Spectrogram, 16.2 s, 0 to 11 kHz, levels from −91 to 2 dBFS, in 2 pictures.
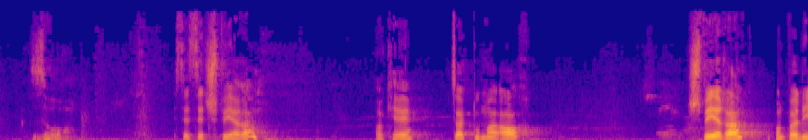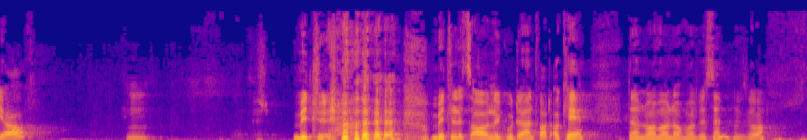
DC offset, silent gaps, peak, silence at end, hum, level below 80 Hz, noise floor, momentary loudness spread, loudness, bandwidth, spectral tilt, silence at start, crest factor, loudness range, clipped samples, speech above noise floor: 0.2%; none; -2 dBFS; 0 s; none; -48 dBFS; -60 dBFS; 20 LU; -20 LUFS; 10.5 kHz; -5.5 dB/octave; 0.3 s; 20 dB; 13 LU; under 0.1%; 39 dB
